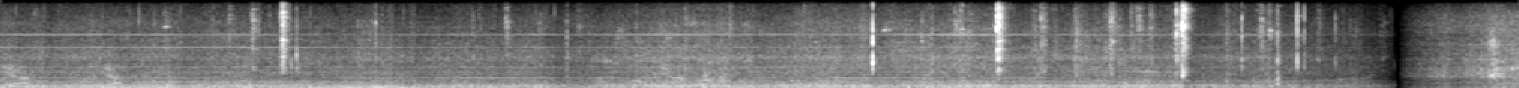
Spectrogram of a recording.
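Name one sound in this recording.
An aircraft engine rumbles steadily, heard from inside the cabin.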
